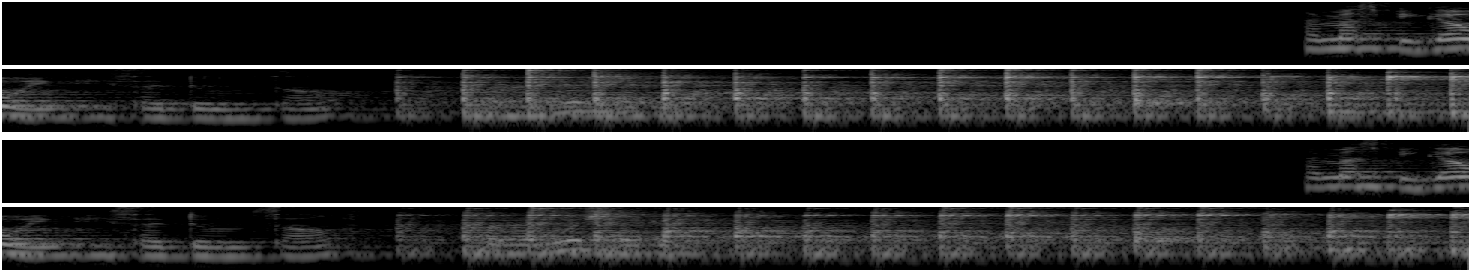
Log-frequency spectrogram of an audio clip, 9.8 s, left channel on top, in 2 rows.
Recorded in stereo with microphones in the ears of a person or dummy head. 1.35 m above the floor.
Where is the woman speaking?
20° left (ahead or behind), 0.8 m; by 7.2 s 75° right (ahead or behind), 1.2 m.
